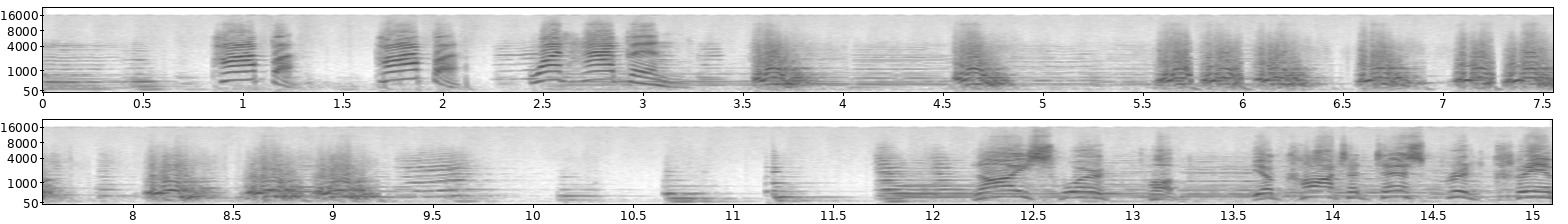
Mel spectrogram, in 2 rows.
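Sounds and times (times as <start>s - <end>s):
orchestral soundtrack music: 2.2s - 15.0s
cartoon dog barking: 3.5s - 9.4s.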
